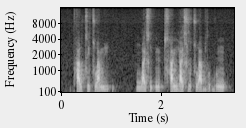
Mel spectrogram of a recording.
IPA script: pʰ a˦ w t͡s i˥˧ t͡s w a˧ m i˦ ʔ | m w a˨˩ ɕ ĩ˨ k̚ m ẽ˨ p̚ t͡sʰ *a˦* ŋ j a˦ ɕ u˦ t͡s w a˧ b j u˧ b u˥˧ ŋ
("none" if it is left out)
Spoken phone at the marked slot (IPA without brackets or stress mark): a˦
